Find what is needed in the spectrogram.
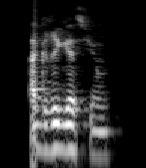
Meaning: archaic form of agrégation
- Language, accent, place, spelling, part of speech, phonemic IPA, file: French, France, Lyon, aggrégation, noun, /a.ɡʁe.ɡa.sjɔ̃/, LL-Q150 (fra)-aggrégation.wav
